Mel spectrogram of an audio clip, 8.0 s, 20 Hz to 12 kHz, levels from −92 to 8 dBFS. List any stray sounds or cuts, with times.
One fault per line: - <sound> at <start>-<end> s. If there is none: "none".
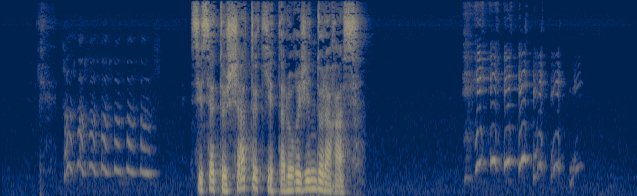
- laugh at 0.8-2.0 s
- laugh at 5.8-7.3 s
